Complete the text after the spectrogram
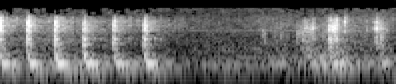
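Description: Someone raps on Mr. Holden's door with a quick, even run of five sharp knocks, then after a short pause a few softer, looser taps follow. No voices.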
